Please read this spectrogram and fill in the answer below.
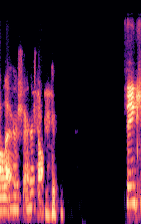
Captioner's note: laughs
